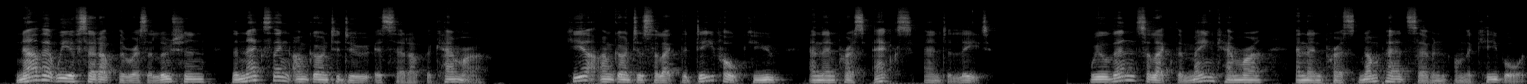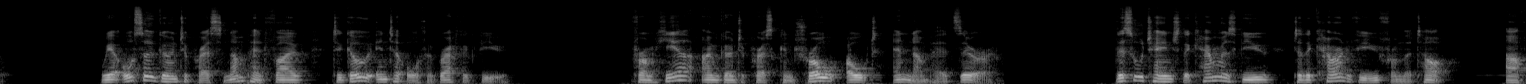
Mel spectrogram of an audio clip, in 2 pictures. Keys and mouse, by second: 8.8 x, 12.0-14.2 drag, 14.2 KP_7, 17.7 KP_5, 24.9 ctrl+alt+KP_0.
